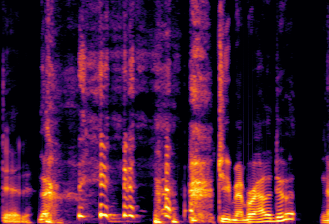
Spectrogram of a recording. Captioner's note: everyone laughs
